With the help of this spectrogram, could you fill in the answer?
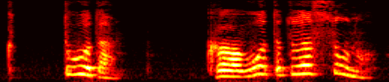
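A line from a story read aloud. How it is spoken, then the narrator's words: Astonished exhale. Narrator (Russian): Пораженно выдохнул Фома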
